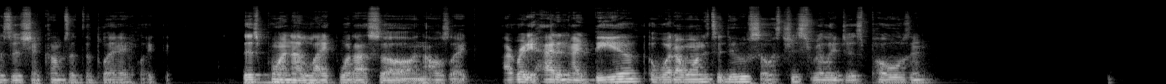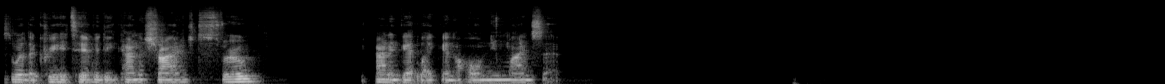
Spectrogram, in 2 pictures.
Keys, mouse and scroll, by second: 0.3 click, 0.8 middle click, 1.0-2.0 scroll down 4, 1.6-2.0 middle drag, 2.8-3.4 drag, 4.0 KP_0, 6.1 click, 8.0 click, 9.0 r, 15.3 click, 16.5 click, 18.5 click, 19.9 click, 21.5 click.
